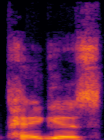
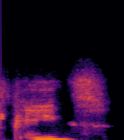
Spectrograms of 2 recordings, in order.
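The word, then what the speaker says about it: Pegues: JJ Pegas, defensive tackle, Ole Miss. Pegs? So not Pegs, I think it's Pegs. Is it Pegas? Pegs. P-E-G-U-E-S. JJ Pegs. Sorry, Pig. However you pronounce the name.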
